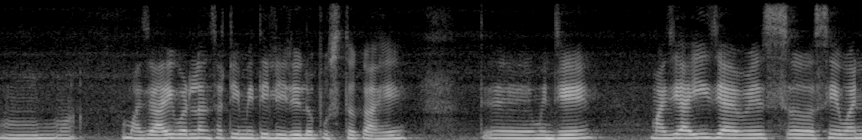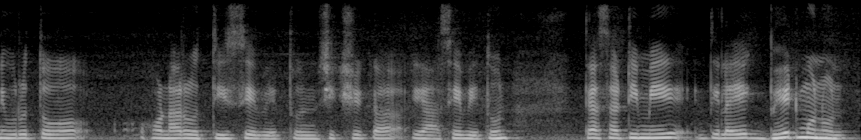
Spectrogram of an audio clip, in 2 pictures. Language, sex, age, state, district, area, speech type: Marathi, female, 30-45, Maharashtra, Satara, rural, spontaneous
